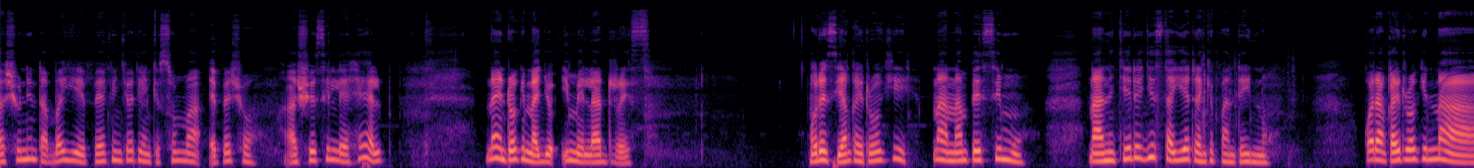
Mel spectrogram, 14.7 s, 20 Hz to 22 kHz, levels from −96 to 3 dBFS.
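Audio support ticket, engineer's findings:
Listened through the speech recording and found nothing to flag, so no findings to log on this one.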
